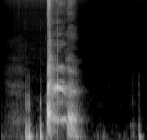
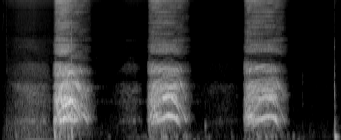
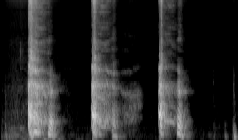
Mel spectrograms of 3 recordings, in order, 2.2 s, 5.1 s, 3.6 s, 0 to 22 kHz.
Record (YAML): cough_length: 2.2 s
cough_amplitude: 32768
cough_signal_mean_std_ratio: 0.38
exhalation_length: 5.1 s
exhalation_amplitude: 32768
exhalation_signal_mean_std_ratio: 0.42
three_cough_length: 3.6 s
three_cough_amplitude: 32768
three_cough_signal_mean_std_ratio: 0.34
survey_phase: beta (2021-08-13 to 2022-03-07)
age: 45-64
gender: Male
wearing_mask: 'No'
symptom_none: true
smoker_status: Never smoked
respiratory_condition_asthma: false
respiratory_condition_other: false
recruitment_source: REACT
submission_delay: 2 days
covid_test_result: Negative
covid_test_method: RT-qPCR
influenza_a_test_result: Unknown/Void
influenza_b_test_result: Unknown/Void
